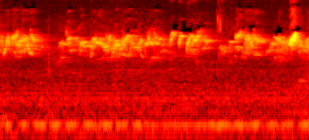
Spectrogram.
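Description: A caged songbird with strong wing play, kept in a pen of show birds, sings a continuous stream of bright, rapid chirps and warbles close by over a low steady hum, with no talking.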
